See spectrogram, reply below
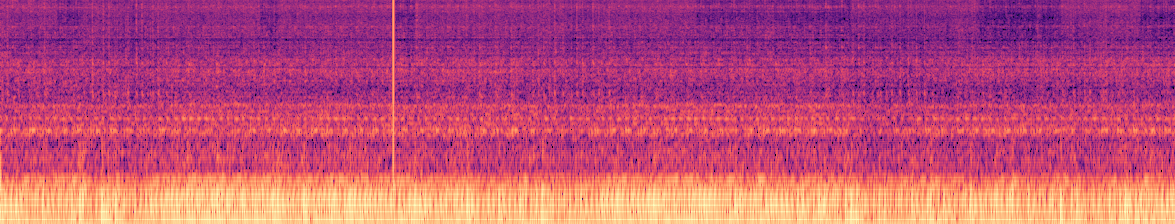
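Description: Deep, steady low rumble at idle with a slight uneven pulsing in the beat; idle is a touch rough, cause unclear.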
